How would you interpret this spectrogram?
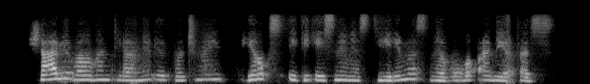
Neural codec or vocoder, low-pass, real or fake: codec, 44.1 kHz, 0.9 kbps, DAC; 10.8 kHz; fake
